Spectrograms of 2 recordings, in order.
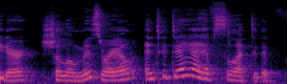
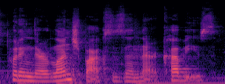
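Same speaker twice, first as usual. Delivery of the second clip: put-on reading to children; 5 dB louder than usual. A narrator's reading. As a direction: read the picture book as if to a child. Reads picture book to children.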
